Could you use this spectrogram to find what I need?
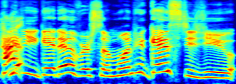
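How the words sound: It is read in a Canadian-sounding accent. "So that was Canadian"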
